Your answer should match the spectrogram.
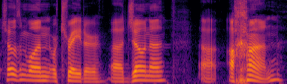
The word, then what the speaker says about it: Achan: So my presentation is titled Chosen One or Traitor, Jonah, Achan, that's how you say his name in Hebrew, and not Achan, Achan, and narrative analogy in the Hebrew Bible.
